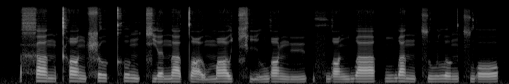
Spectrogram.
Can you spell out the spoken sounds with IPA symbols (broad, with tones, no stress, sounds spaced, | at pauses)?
x a˥˨ n kʰ ɑ˥˨ ŋ ʂ ɤ˥˨ kʰ ɤ˥˨ ŋ t͡ɕ j ɛ˨˦ n ä˨˦ t̪ ɑ̰˨˩ ʊ̯ m ɑ˦ ʊ̯ t͡ɕʰ ḭ˨˩ l w ɑ˥˨ ŋ y˨˦ | f w ɑ˨˦ ŋ w ä˦ | m w a˥˨ n t͡s u˨˦ l ɤ˨˦ ŋ t͡s w ɔ˨˦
